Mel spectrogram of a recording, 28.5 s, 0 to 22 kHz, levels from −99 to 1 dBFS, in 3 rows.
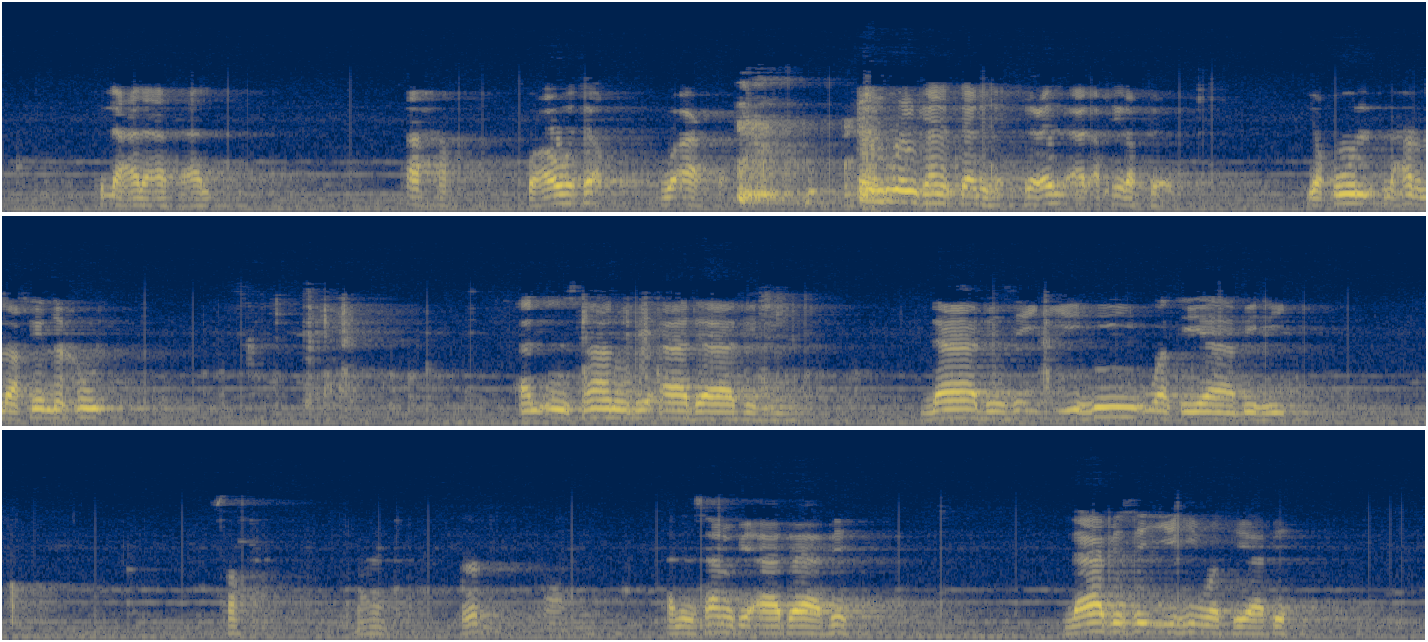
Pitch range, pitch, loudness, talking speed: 120-170 Hz, 145 Hz, -21 LUFS, 60 wpm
